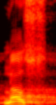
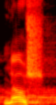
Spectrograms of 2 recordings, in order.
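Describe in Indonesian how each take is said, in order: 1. Vokalnya bunyi 'o' yang membulat. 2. Vokalnya bunyi 'o' yang membulat.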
